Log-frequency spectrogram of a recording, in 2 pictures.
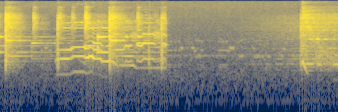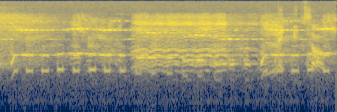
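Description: Pop music played through the small speaker of a Sega i-Dog Amp'd robot dog toy, with little bass. An electronic melody stops about two and a half seconds in, there are about two seconds of near silence, then the next song starts.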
